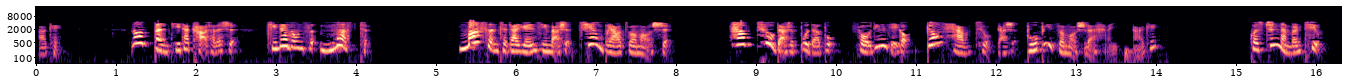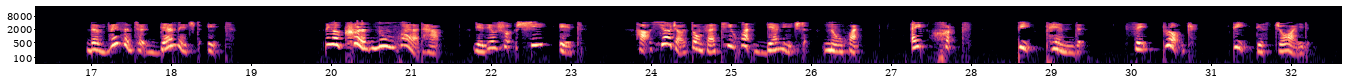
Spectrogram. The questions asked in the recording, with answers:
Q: The visitor damaged it.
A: OK, 那我们答案选择是 C, She broke it.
